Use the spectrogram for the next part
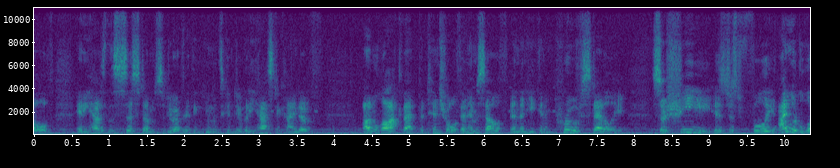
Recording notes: Had some issues with our new mics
